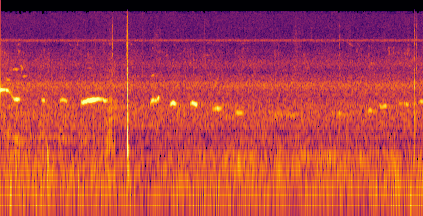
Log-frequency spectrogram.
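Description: A run of short, pure whistled notes, spaced out and falling slowly in pitch. There is a single sharp click about two and a half seconds in.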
